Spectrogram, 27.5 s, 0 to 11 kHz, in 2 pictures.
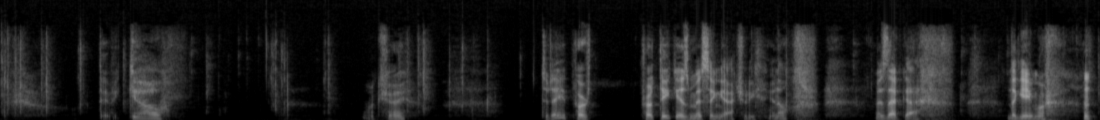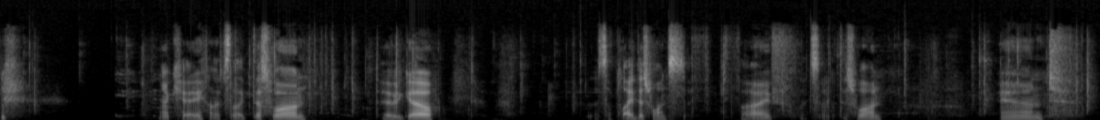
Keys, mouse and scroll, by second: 0.1 shift+., 0.6 shift+., 2.0 alt+scroll down 1, 2.0 alt+click, 2.3 alt+right click, 2.6 alt+middle click, 2.9 alt+right click, 3.1 alt+click, 5.3 shift+., 9.3 alt+scroll down 1, 9.5 alt+click, 10.2 right click, 11.2 double click, 11.4 scroll down 2, 11.7 alt+middle click, 11.9 alt+right click, 12.2 alt+middle click, 12.5 alt+right click, 12.8 alt+middle click, 13.0 alt+right click, 13.8 alt+middle click, 14.0 alt+right click, 14.3 right click, 15.3 double click, 16.7 ctrl+F11, 17.7 shift+., 18.1 shift+., 18.7 shift+., 19.7 alt+click, 20.3 alt+middle click, 20.6 alt+right click, 21.7 alt+scroll down 2, 21.9 alt+middle click, 22.2 alt+right click, 22.4 alt+click, 22.8 alt+middle click, 23.1 alt+right click, 25.0 double click, 26.0 ctrl+F11, 27.0 shift+., 27.3 shift+..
